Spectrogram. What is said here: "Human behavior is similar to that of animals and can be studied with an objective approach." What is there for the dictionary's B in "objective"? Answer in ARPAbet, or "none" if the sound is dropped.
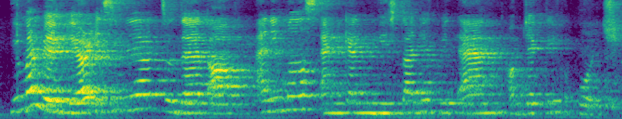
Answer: B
